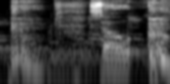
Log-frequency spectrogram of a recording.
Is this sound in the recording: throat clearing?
yes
